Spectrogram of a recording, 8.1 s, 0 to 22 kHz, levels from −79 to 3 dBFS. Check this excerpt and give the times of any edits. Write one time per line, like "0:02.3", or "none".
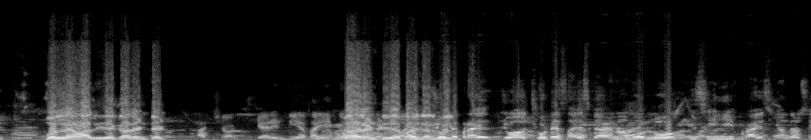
0:04.1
